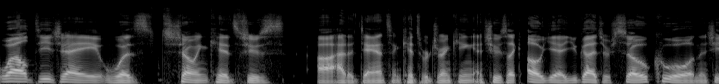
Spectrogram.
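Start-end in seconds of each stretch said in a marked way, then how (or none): 5.3-6.9 acted-out mocking tone. Retelling how she made fun of kids drinking at a dance, retelling mocking praise. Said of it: "I was making fun of them".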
